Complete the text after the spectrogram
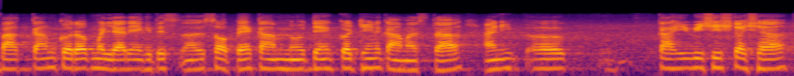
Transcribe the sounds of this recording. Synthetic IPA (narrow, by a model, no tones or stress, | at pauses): bakkːamkəɾəpm̤əɽljaɾjãkit̪esəpɛ̃kamnut̪ɛ̃kəʈʰiːɳkaməst̪aː | ɽ̃i | kaɦiːʋiɕiʂʈəɕa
